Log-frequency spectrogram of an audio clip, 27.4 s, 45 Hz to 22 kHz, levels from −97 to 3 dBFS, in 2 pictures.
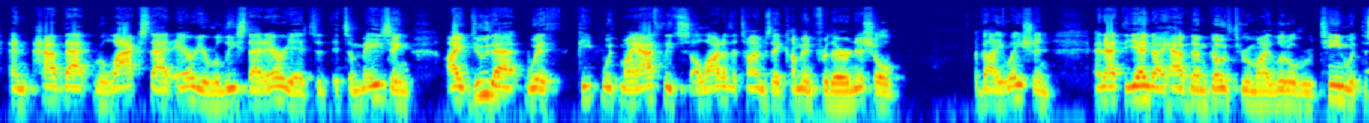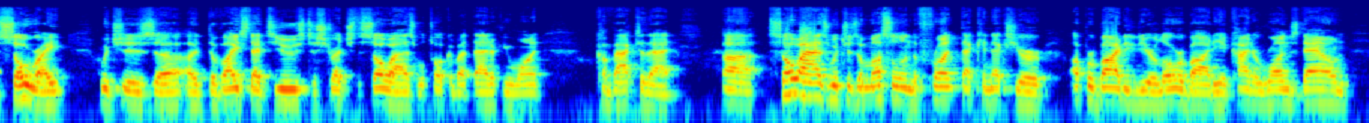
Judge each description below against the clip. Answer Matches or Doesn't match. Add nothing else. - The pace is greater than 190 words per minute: Matches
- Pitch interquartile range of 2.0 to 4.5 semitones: Matches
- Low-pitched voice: Matches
